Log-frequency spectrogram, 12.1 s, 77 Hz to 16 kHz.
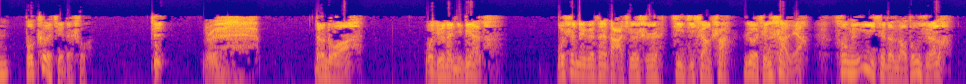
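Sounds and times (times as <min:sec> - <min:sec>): synthesized male voice narrating: 0:00.0 - 0:03.0, 0:03.8 - 0:04.7, 0:05.3 - 0:12.0.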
